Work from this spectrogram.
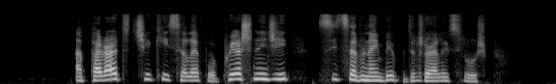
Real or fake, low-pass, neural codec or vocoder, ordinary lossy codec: fake; 10.8 kHz; codec, 16 kHz in and 24 kHz out, 0.4 kbps, LongCat-Audio-Codec, four codebook decoder; none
